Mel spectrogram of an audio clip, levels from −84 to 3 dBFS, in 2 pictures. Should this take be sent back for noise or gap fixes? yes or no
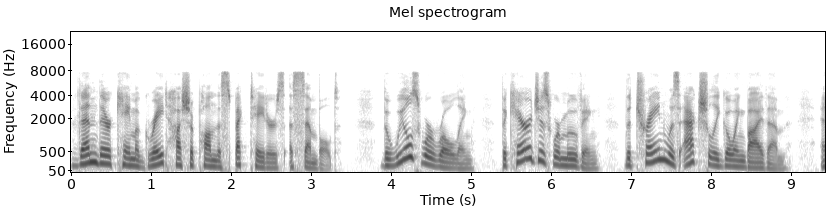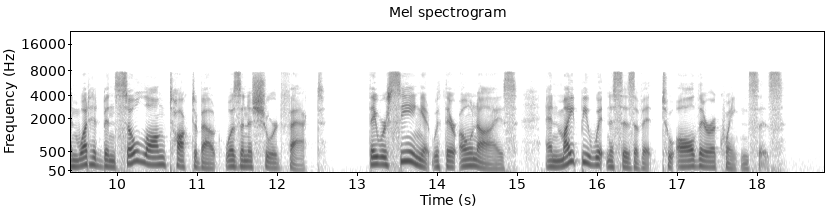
no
